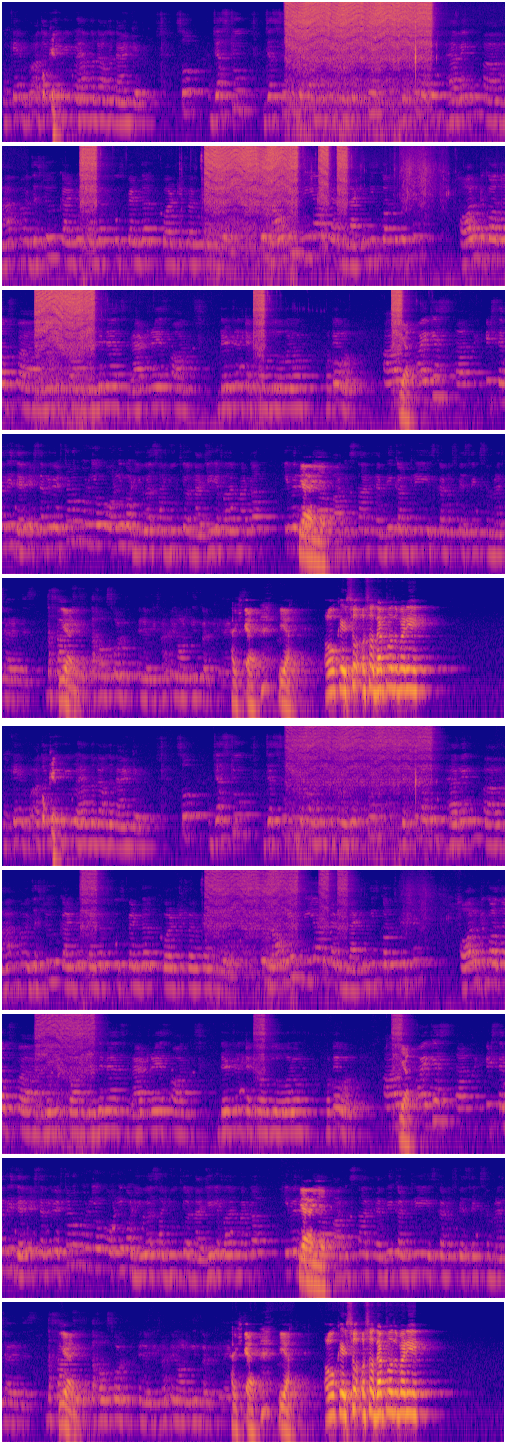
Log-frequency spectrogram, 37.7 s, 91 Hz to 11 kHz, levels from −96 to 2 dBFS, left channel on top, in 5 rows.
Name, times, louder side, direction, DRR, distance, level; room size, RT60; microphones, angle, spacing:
voice 1, 0.0-2.1 2.6-11.0 11.4-13.9 14.4-18.0 18.3-19.7 19.9-20.4 20.8-26.6 26.9-33.7 34.3-34.7, right 1 dB, 45° left, 0 dB, 5.8 m, -45 dB
sound 1, 4.2-6.5 8.7-9.0 10.5-12.0 12.3-12.8 13.6-13.9 15.6-16.5 18.9-19.1 20.9-21.1, left 16 dB, 80° left, 0.4 m, -28 dB
voice 2, 27.1-27.5 31.0-31.3 33.6-34.5 35.0-36.4, right 3 dB, 25° right, 7 dB, 0.9 m, -24 dB
24.0 x 9.5 x 4.1 m, 0.93 s
head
